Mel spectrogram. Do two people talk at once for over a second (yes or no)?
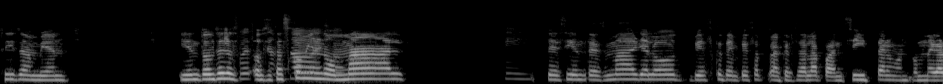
yes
